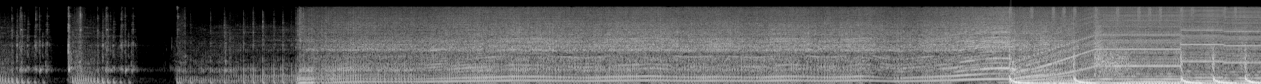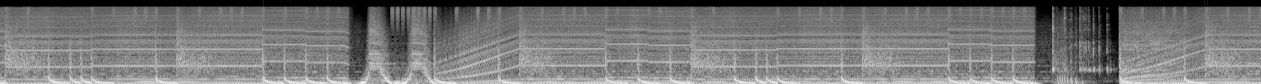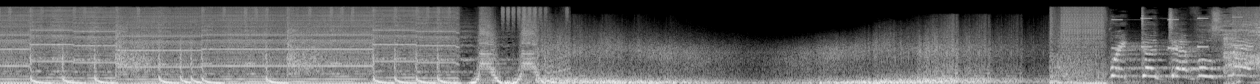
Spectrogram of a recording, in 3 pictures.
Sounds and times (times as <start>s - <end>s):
Sampler: 3.0s - 23.1s, 23.8s - 30.9s.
